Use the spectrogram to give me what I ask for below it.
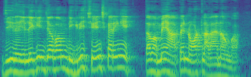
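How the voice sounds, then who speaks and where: On dull audio, a young man with a fairly high voice briskly teaches a grammar lesson at a board. He keeps a patient, explaining tone, asking questions and then answering them himself.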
